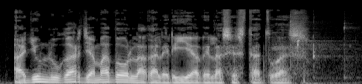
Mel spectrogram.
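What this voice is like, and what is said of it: Documentary narrator voice. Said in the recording (Spanish): “¿Tengo que poner voz de documental o no?... Yo me había ya metido en el personaje del documental.”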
